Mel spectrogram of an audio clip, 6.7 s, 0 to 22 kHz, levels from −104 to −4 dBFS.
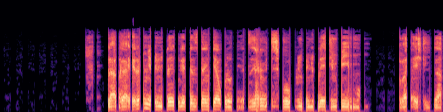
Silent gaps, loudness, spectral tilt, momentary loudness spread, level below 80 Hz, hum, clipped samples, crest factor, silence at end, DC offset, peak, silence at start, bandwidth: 1.55-1.60 s, 2.78-2.84 s, 5.57-5.64 s, 5.77-5.81 s, 5.91-5.98 s; -16 LUFS; -5 dB/octave; 9 LU; -46 dBFS; none; under 0.1%; 16 dB; 0.05 s; under 0.1%; 0 dBFS; 1.3 s; 7.6 kHz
